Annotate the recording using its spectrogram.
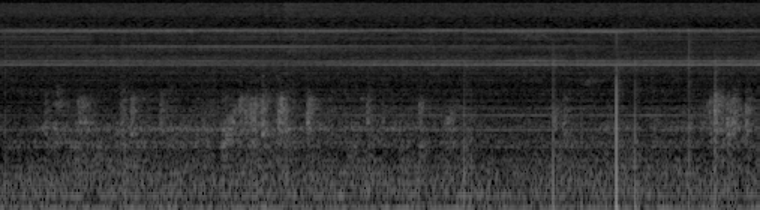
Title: Fridge weird noise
